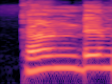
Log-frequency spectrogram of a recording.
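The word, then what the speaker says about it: condemn: بل چې دی د ان توری کله چې د ام توري څخه مخکې راشي نه تلفظ کېږي، لکه کنډم یعنی غندل.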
